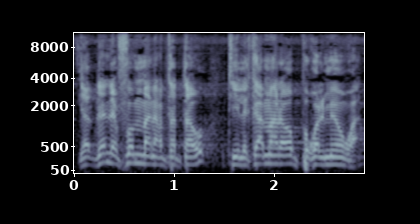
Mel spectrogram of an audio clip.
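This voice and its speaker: Guy interpreting a sermon on the fly, mid-pitched voice, quick short echoes. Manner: quick, close echo of each phrase.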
